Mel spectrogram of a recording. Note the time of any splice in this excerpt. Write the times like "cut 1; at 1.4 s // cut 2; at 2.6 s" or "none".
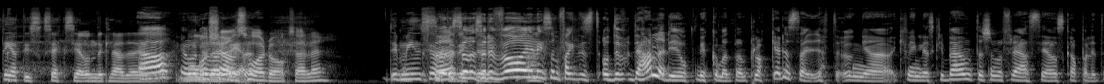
none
